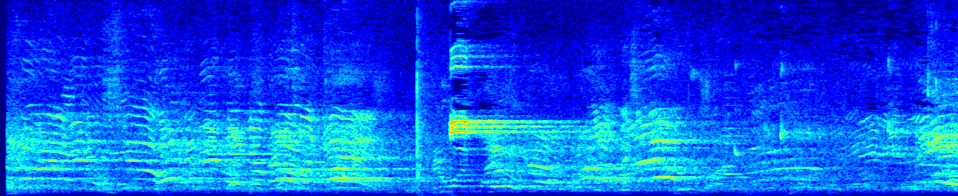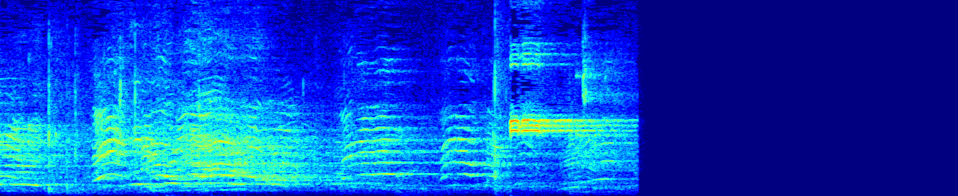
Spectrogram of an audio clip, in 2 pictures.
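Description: Basketball game sound from courtside: a ball bouncing on the hardwood, knocks and voices of players and a thin crowd in the arena. There are two brief high tones, about three and eleven seconds in, and all sound cuts off abruptly about twelve seconds in.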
